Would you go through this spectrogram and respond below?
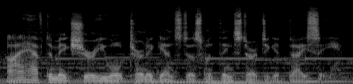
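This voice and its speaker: A man voicing a calm, cautious, mature gentleman mentor in a video game. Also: rumbling low, brisk. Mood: serious, measured. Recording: game music behind.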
